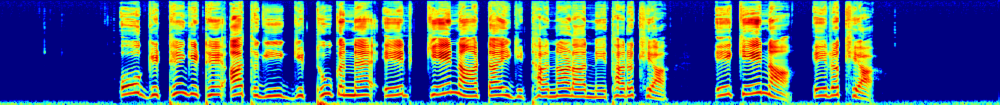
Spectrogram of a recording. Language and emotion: Dogri, neutral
